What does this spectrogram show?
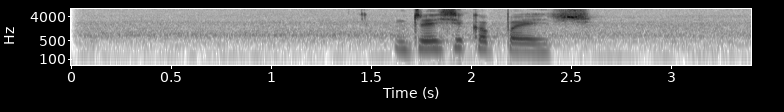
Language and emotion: Russian, neutral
